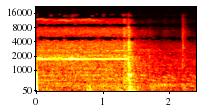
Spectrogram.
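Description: Robot vacuum running with a steady high whine over a hiss. A click comes about one and a half seconds in, and then the whine stops and it goes quieter.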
